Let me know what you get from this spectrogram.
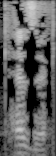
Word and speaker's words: Keswick: A few decades later, in a region of England called Keswick, or Keswick, you don't actually pronounce the W, a correction to the Wesleyan theology was made.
